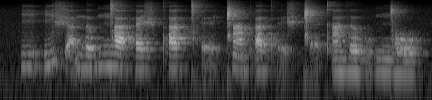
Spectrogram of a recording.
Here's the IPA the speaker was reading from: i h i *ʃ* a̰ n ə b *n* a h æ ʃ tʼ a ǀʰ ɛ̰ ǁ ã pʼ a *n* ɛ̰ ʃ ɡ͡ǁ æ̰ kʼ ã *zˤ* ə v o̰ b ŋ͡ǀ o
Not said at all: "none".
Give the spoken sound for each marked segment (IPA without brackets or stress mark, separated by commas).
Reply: ʃ, ŋ͡ǀ, tʼ, z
